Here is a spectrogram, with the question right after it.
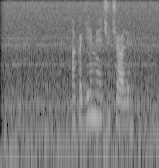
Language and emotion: Russian, neutral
